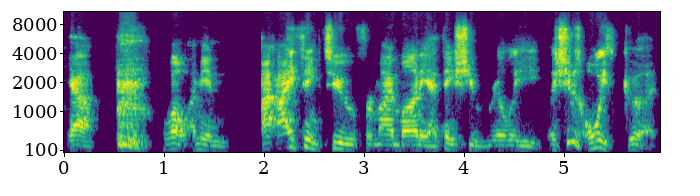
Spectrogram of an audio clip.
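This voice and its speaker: A man co-hosting a casual podcast chat over a video call, animated and laughing often. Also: medium pitch, normal speed, slightly rough, muffled recording. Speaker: podcast co-host.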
